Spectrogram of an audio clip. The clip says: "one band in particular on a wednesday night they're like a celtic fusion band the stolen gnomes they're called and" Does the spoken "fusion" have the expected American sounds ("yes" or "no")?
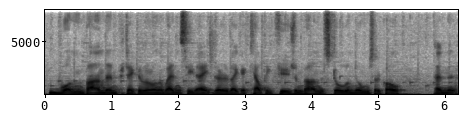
yes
